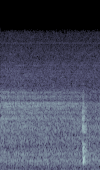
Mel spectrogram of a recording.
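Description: Hiss of an open air-to-ground radio channel, cut off about one and a half seconds in by a sharp click as the channel drops.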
